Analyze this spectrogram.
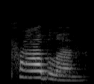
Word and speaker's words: problem: Look at the EM of the word problem. The first syllable is stressed, and the EM will sound exactly the same as the AM of the word madam. Listen, madam, problem. This is and this is also because they're both reduced syllables.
